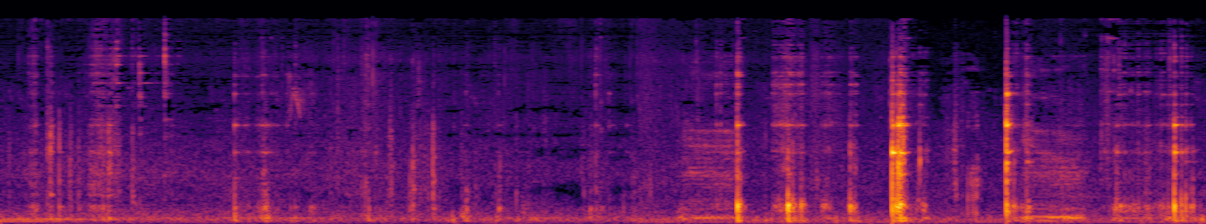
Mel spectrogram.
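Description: Metal clinking and knocking as a steel ingot mold and casting tools are handled, with scattered light clicks and then several sharp strikes that each ring briefly. This fits the mold being knocked to turn out the freshly cast aluminum bronze ingot.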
